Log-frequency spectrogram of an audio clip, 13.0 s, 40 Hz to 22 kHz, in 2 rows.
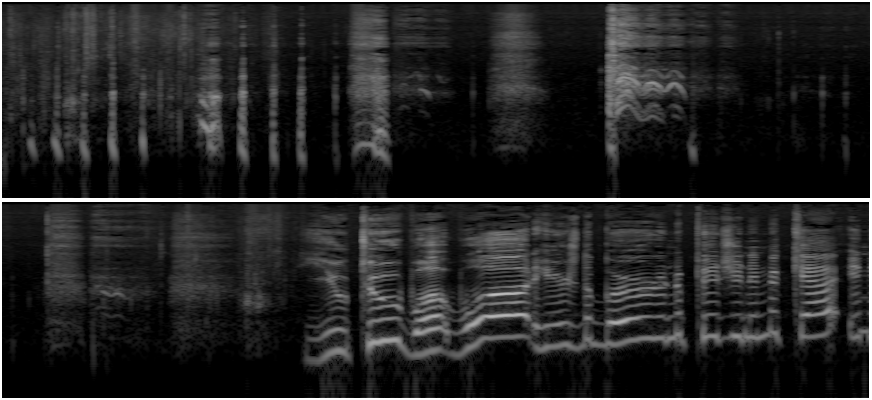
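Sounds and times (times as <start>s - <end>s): breathy huffs: 6.9s - 8.5s.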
